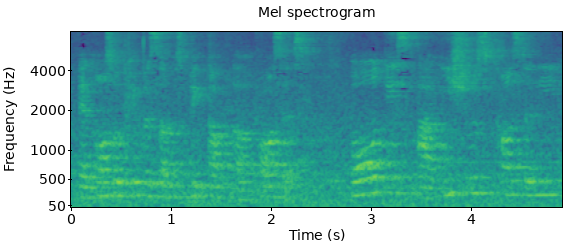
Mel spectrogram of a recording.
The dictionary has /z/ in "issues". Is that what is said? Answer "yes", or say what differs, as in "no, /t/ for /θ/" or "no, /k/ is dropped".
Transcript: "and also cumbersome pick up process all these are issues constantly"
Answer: no, /s/ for /z/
